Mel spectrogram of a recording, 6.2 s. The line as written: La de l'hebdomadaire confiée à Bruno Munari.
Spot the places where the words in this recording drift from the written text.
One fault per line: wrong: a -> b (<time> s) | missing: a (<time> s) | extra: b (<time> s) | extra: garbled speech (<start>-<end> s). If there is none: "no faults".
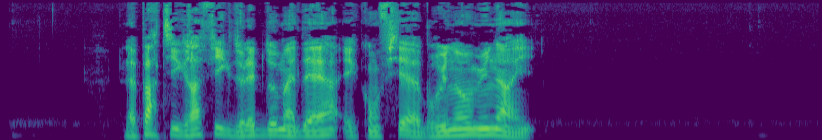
extra: partie graphique (1.0 s)
extra: est (2.6 s)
